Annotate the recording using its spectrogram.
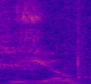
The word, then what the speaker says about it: DJO: It's either DJO, DJO, or Joe. – Joe. I kind of like Joe.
